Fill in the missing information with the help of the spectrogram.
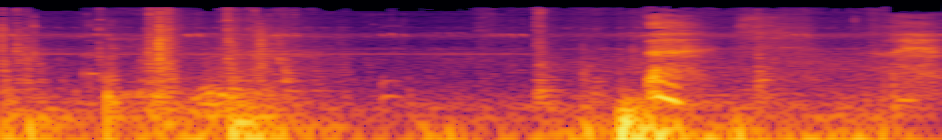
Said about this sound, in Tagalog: Sisimulan ko ng magsara ng mga bintana.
